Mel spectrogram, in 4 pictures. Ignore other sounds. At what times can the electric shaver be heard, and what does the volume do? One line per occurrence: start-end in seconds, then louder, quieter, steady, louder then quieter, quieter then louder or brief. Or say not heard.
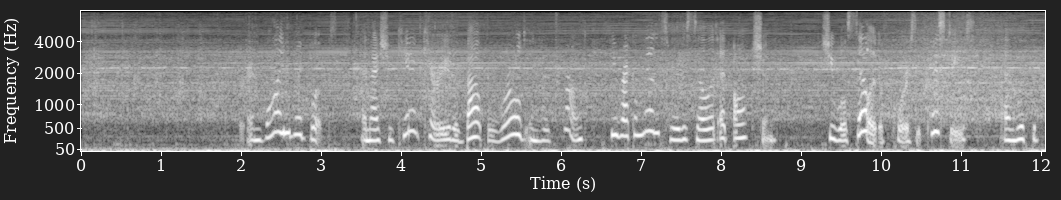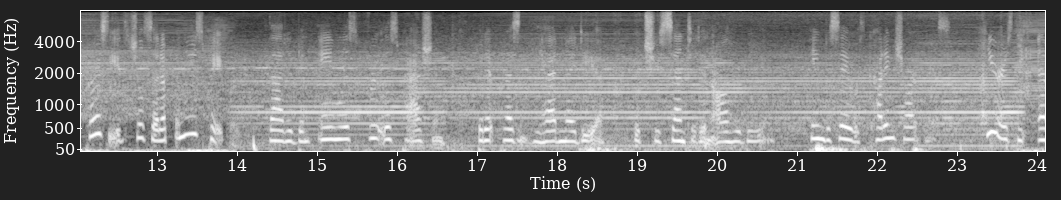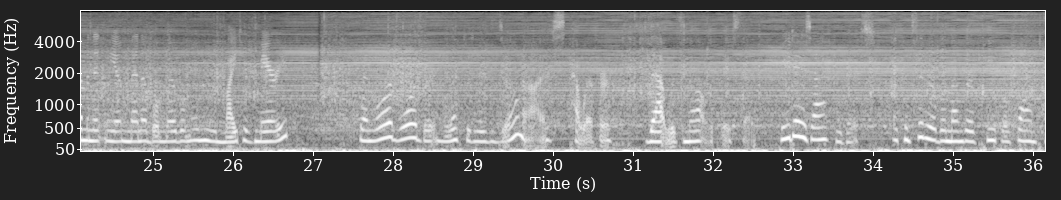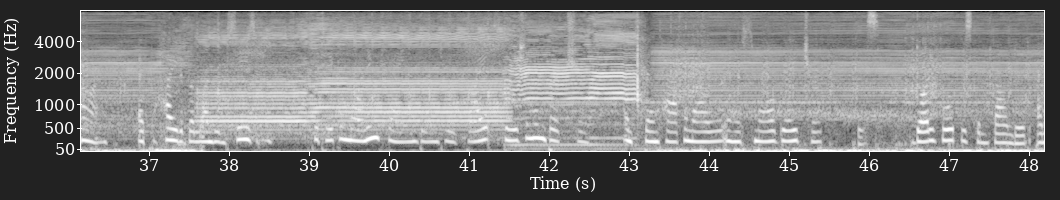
0.0-48.1 louder.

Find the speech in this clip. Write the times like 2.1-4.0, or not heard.
1.9-26.7, 27.6-48.1.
